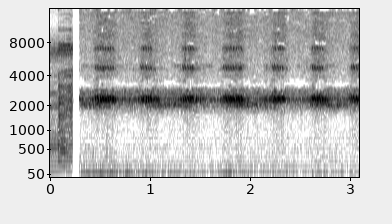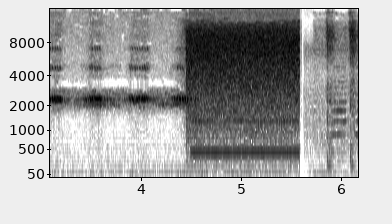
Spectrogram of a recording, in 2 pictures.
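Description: Cricket-chirping sound effect: a steady high chirp repeating about two and a half times a second. About four and a half seconds in it is cut off by a burst of loud static with a low steady tone lasting about a second, and music starts near the end.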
